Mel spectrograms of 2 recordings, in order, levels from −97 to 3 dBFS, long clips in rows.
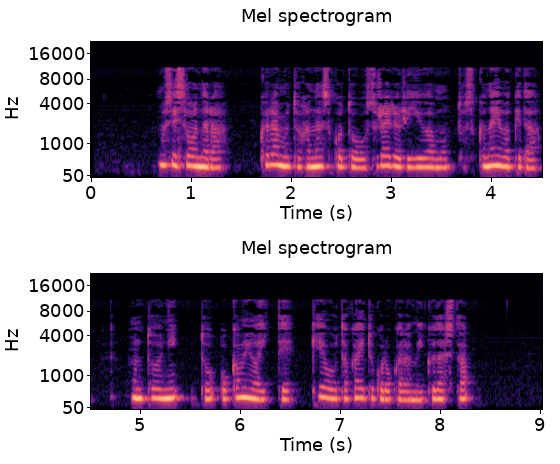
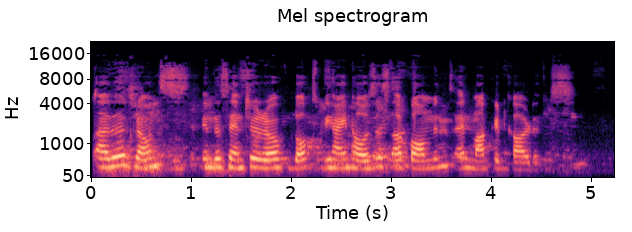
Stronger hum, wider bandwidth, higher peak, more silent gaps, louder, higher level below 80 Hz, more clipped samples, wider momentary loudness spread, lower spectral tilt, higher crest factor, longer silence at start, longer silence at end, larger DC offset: neither; about the same, 11.5 kHz vs 12.5 kHz; second, -6 dBFS vs -2 dBFS; neither; second, -21 LUFS vs -15 LUFS; second, -70 dBFS vs -62 dBFS; neither; about the same, 13 LU vs 11 LU; about the same, -5.5 dB/octave vs -4.5 dB/octave; about the same, 14 dB vs 14 dB; first, 0.7 s vs 0.05 s; first, 0.75 s vs 0.45 s; neither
